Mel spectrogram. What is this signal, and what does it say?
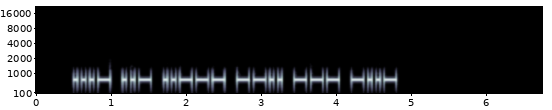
Morse code, heard as a keyed tone, about 22 wpm, 700 Hz. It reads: VU2ZOX
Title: DXCC-100 Call Signs - 6 Characters - Repeated 2x - 22wpm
